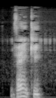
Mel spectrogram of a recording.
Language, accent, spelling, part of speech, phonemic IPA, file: French, Canada, vainquit, verb, /vɛ̃.ki/, LL-Q150 (fra)-vainquit.wav
- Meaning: third-person singular past historic of vaincre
